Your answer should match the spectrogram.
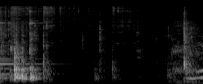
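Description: Clatter of Beyblade toy parts being handled beside a steel pan stadium: a short noisy rush that fades within the first half second, then a few faint clicks and taps.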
